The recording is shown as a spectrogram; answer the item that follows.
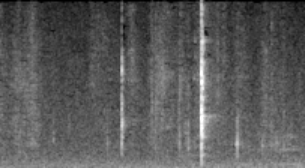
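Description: Titanium flipper knife being worked by hand: a few faint clicks and one sharp metallic click from the blade and its liner lock, about two-thirds of the way through.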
